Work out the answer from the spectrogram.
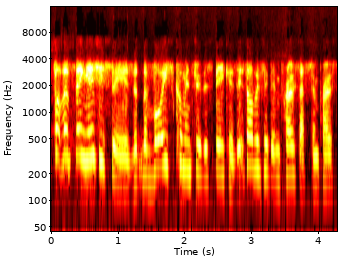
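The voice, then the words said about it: Northern English accent. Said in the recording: “my natural voice, right? I'm from the north of England. I've got a northern accent.”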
